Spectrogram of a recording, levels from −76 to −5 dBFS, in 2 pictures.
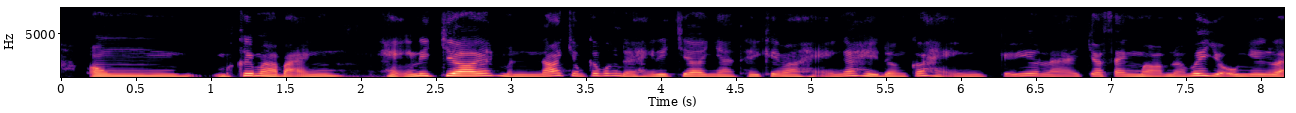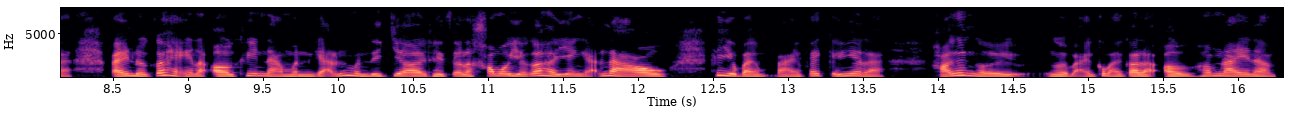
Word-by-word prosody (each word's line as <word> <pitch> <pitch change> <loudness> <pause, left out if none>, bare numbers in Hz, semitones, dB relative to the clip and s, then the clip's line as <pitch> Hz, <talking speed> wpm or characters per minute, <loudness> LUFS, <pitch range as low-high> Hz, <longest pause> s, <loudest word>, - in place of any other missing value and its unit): ừm, 215 0 +1 0.4
khi 255 - +5
mà 225 -5 +3
bạn 190 +4 -1 0.3
hẹn 195 -1 -1
đi 240 +1 +3
chơi 235 +1 +7
á, 260 - +2
mình 185 -5 -3
nói 235 +6 +2
trong 240 -4 -4
cái 255 - -2
vấn 255 0 -3
đề 180 - -3
hẹn 165 +3 -5
đi 205 - +2
chơi 200 -2 +1
nha, 195 -2 -3
thì 180 -1 -4
khi 220 +5 -3
mà 205 -3 -1
hẹn 175 +1 -7
á, 240 +2 0
thì 210 -4 +2
đừng 170 -2 -3
có 240 - -3
hẹn, 190 -5 -5
kiểu 170 +3 -7
như 240 +2 -2
là, 175 -6 -7
cho 210 - -3
sang 200 -1 -3
mồm 170 -2 -3
nữa, 175 - -5
ví 255 +1 +5
dụ 220 - -1
như 205 0 -1
là, 175 -4 -1 0.3
bạn 200 +4 +5
đừng 210 -3 +1
có 280 - +3
hẹn 240 -7 -1
là, 195 - +1
ờ, 195 -1 +5
khi 245 +6 -4
nào 200 -6 -1
mình 180 -1 -2
rảnh, 225 +10 -1
mình 225 -5 0
đi 215 - +2
chơi, 215 0 +2
thiệt 205 -2 -1
sự 190 - -1
là 190 - +1
không 230 +5 0
bao 230 - +3
giờ 205 -3 +1
có 255 - +4
thời 220 -6 +2
gian 215 +1 -1
rảnh 210 - -4
đâu. 215 -3 +5 0.3
Thí 280 - +1
dụ 225 - +4
bạn 190 -1 0
bạn 165 +2 -4
phải, 235 - -2
kiểu 205 - -3
như 230 0 0
là, 175 -5 -3 0.3
hỏi 190 +2 +2
cái 280 - +3
người 175 -7 0 0.2
người 190 -2 0
bạn 185 - -5
của 235 - -1
bạn 180 - -1
coi 215 - +5
là, 190 - +1
ừ, 180 -1 +2
hôm 215 +2 -2
nay 205 -1 +2
nè, 180 - +1
205 Hz, 305 wpm, -22 LUFS, 185-225 Hz, 0.4 s, chơi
